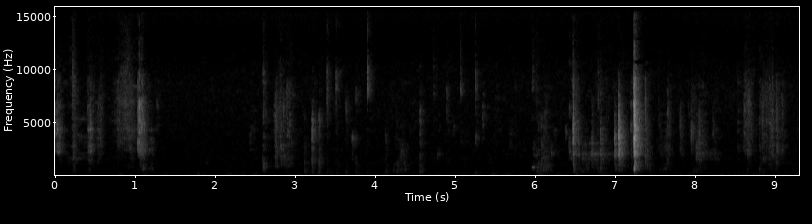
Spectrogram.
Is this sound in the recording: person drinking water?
yes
